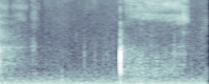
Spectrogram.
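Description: Chalk writing on a chalkboard: a sharp tap of the chalk on the board a little over a second in, then a short, high scratchy stroke near the end.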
